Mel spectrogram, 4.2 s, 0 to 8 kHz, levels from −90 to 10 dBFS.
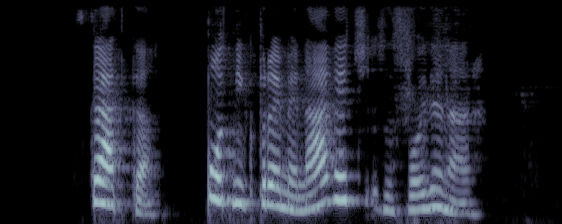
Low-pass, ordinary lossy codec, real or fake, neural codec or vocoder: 7.2 kHz; none; real; none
